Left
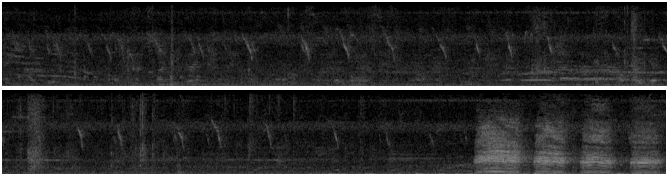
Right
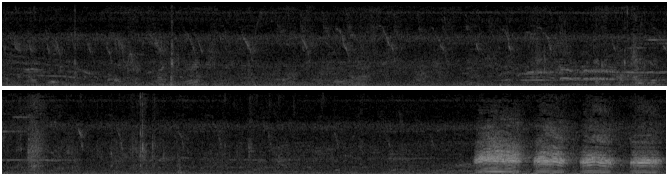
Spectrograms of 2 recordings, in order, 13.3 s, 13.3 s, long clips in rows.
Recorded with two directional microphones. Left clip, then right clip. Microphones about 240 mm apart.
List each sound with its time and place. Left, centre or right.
11.3 s crow: left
